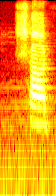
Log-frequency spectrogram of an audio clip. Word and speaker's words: ষাঁড়: তাহলে উচ্চারণটা কি দিয়ে হবে বলো তো? তালব্য স দিয়ে হবে, ষাঁড়।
